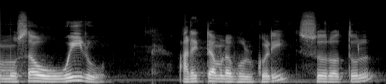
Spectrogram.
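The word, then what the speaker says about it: مُصَوِّرُ: অনেকে আবার বিন পড়ে, যেমন সূরাতুল হাসরে আমরা অনেকে বলি মুসাব্বিরু, এখানে আছে মুসাউইরু।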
